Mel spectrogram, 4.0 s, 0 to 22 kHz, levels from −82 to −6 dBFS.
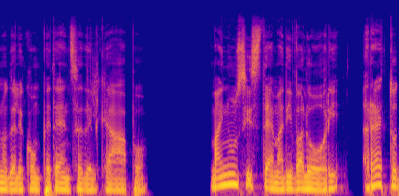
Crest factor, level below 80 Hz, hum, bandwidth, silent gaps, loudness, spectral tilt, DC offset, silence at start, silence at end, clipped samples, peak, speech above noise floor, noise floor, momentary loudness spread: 14 dB; -32 dBFS; none; 14.5 kHz; 1.56-2.10 s, 3.56-3.62 s; -20 LUFS; -6 dB/octave; under 0.1%; 0 s; 0 s; under 0.1%; -4 dBFS; over 71 dB; under -90 dBFS; 8 LU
